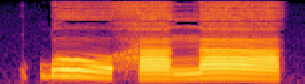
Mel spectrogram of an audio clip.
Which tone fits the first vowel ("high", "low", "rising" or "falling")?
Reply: falling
